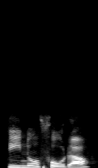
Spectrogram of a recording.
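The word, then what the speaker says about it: Ctenophora: All the films are given to you in the ascending order and they should be pronounced as porera, celentraa, tenopora, platial menths, escalida, arthopoda, mulasca, echinood, dermata, hemicorda, cordata.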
